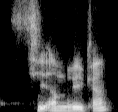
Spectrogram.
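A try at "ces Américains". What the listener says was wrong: سي، لا سيز امريكان، الاكس كانه تحول لزد. اوكي احنا عندنا هنا، اوكي عندنا كانك هتنطقها بالطريقه دي، كانك دي لوحدها وزوروبيان كانها تبتدي بالزد. هننطقها بالطريقة دي، دي لوحدها مفيش الاس بعد ما يتنطقش فيها، الاس تحول لزد وابتدى في الكلمة التانية.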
